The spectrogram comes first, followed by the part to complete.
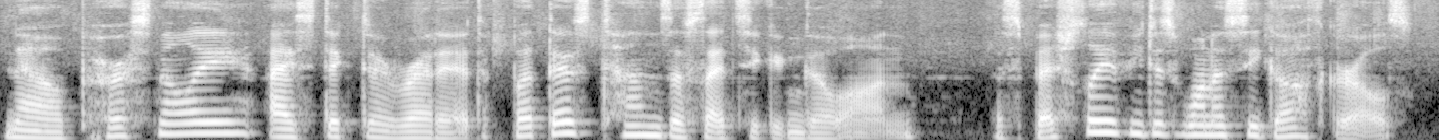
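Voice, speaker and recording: A woman plays a laid-back, teasing young goth roommate in an ASMR roleplay, casual and coaxing but mildly annoyed and probing. Her low voice is very animated and a little mellow, at a moderate pace.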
